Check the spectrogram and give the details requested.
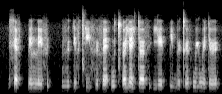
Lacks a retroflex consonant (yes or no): yes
